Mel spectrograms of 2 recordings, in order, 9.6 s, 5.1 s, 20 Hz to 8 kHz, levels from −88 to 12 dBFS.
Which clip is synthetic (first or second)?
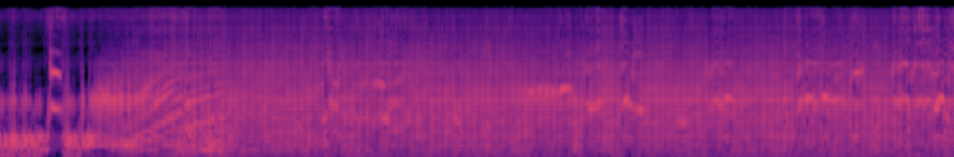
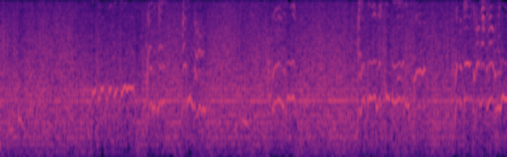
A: first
